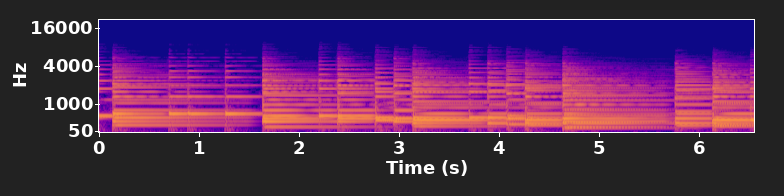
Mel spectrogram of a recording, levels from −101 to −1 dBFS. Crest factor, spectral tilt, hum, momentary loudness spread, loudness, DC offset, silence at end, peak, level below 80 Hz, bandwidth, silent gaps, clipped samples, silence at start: 16 dB; -7 dB/octave; none; 5 LU; -30 LUFS; under 0.1%; 0 s; -14 dBFS; -68 dBFS; 6.6 kHz; none; under 0.1%; 0 s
